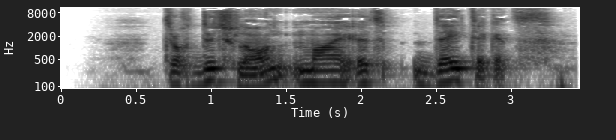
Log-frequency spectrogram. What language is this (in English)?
Western Frisian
